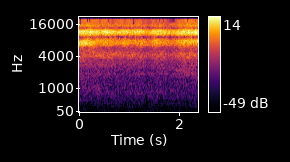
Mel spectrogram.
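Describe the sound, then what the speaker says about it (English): A sirloin roast searing in a cast iron skillet makes a steady, close hiss of sizzling fat, unbroken and even for a couple of seconds with no voices. "So we're just trying to get it seared a little bit."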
